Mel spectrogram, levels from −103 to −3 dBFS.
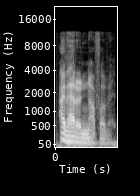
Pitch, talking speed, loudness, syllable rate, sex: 90 Hz, 320 wpm, -18 LUFS, 8.4 syllables/s, male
